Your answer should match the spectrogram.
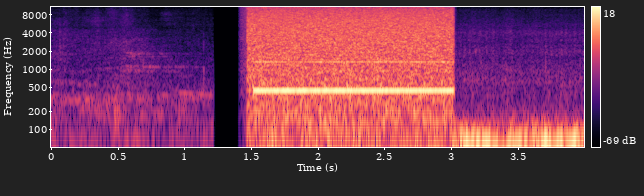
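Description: A burst of static-like hiss with a steady mid-pitched tone through it, about a second and a half long, starting just after a brief cut to total silence and stopping abruptly: an edited-in static transition effect. Faint room tone before it and a low hum after it.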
